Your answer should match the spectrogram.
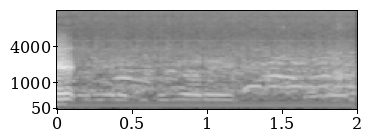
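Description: Faint voices in the distance between bursts of commentary, over a steady low electrical hum.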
